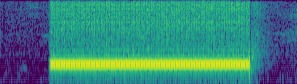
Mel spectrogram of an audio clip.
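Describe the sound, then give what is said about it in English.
A telephone line tone plays while a call is transferred to voicemail: one steady, loud, unbroken beep lasting about two seconds, then silence. “Let me put you through to his voicemail. Sure, that'll work. All right. Hold, please. I'll transfer you.”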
